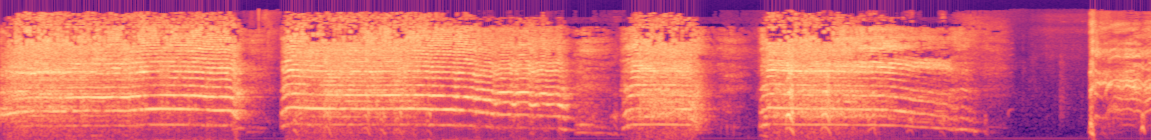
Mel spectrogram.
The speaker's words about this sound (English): No, this is... It's this, and it's like some random... Like royalty-free scream sound. It's this.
